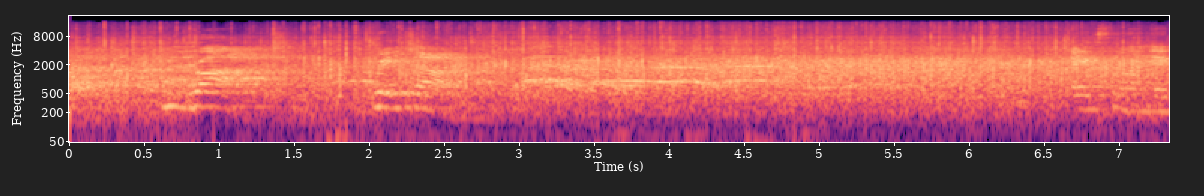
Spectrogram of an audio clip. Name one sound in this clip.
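A woman speaks with animation into a microphone in a large hall.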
